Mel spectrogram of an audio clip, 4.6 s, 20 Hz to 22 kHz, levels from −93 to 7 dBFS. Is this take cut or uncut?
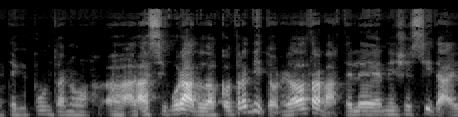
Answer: cut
